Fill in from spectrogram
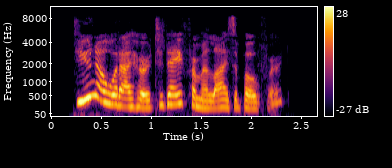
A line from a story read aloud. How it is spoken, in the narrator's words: Emma said brightly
